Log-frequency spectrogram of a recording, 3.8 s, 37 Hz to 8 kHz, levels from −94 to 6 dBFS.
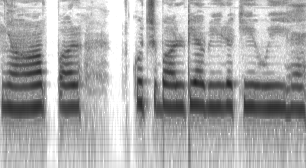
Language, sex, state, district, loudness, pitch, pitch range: Hindi, female, Uttar Pradesh, Shamli, -18 LUFS, 260 Hz, 255-270 Hz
